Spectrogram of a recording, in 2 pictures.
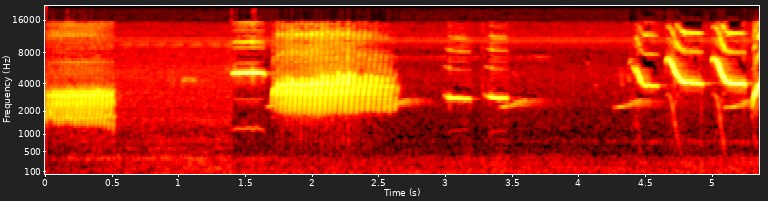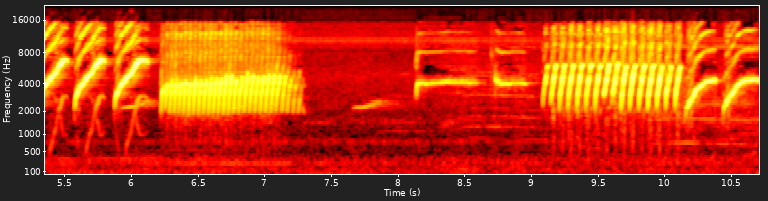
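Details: Canary master song for teaching birds, varied and broken by pauses: buzzy rolls, short whistles, quick rising slurs, a steady note and a rapid pulsed trill at the end.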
